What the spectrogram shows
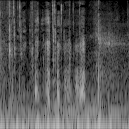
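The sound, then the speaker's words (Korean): Rapid clicking of a loud, clicky tactile-switch mechanical keyboard, typed at home at night: a steady irregular patter of sharp, crisp keystrokes with no voices, continuing for the full two seconds at moderate loudness. “아, 아내는 내가 일을 할 때와 쇼핑을 할 때를 구분할 수 있구나, 이 사운드로.”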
